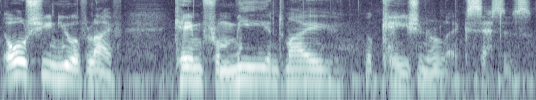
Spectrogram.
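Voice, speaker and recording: An actor playing an arrogant, sardonic aristocratic lord in an audio drama, with a British accent and a pompous, theatrical manner. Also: male voice, medium pitch, takes it slowly, a little mellow, a little hiss or hum, natural voice. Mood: cynical, lecturing.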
